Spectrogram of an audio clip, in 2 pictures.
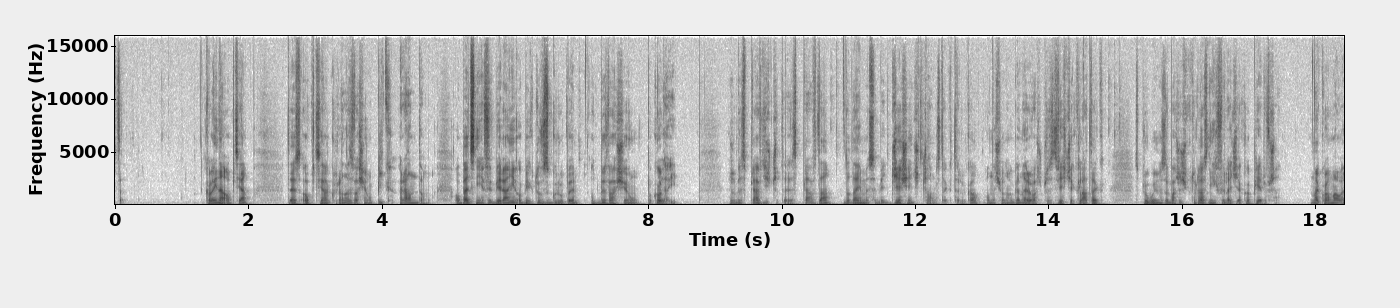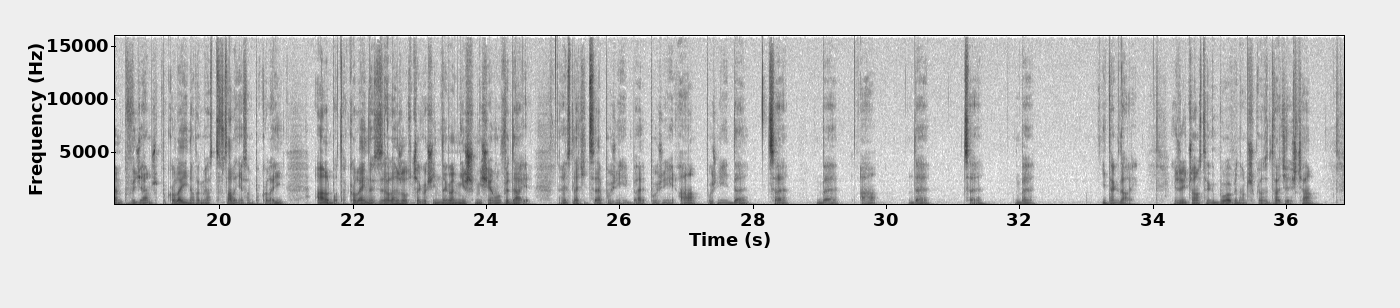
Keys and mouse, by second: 1.4 right click, 2.8 middle click, 2.9 click, 2.9 right click, 5.9-7.7 middle drag, 7.6 Escape, 8.1 right click, 9.8 middle click, 10.7 click, 14.9 click, 16.3 alt+a, 21.3 alt+a, 23.3 click, 24.3 alt+a, 33.4 Escape, 34.7 click.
